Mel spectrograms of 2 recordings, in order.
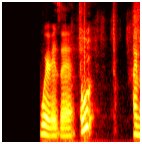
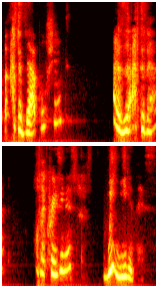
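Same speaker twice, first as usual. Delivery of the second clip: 1 exasperated; 6 semitones higher than usual. Real, not acted. Ranting about the book.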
